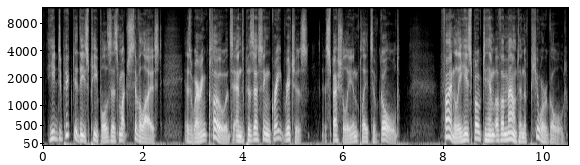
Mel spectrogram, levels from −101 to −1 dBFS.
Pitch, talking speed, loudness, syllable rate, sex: 120 Hz, 170 wpm, -18 LUFS, 5.6 syllables/s, male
